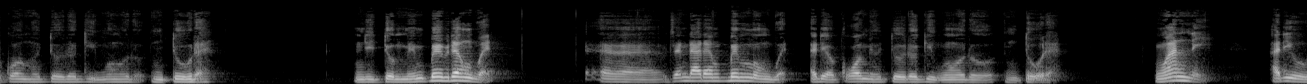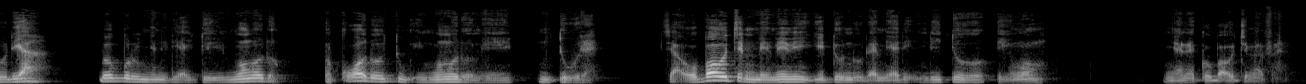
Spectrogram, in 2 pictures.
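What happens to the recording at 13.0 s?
At 13.0 s the speech carries generation loss, which runs through the whole recording rather than starting at that moment. The sound is swirly and hollow, with smeared consonant attacks. Nothing is heard above 16.5 kHz. The likely cause is repeated lossy encoding, about five passes, and the character fits a 64 kbit/s MP3. Each pass re-quantises on a shifted frame grid, so noise and spectral gaps pile up.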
